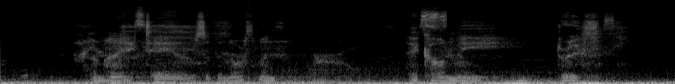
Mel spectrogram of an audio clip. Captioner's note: whispering; whispering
